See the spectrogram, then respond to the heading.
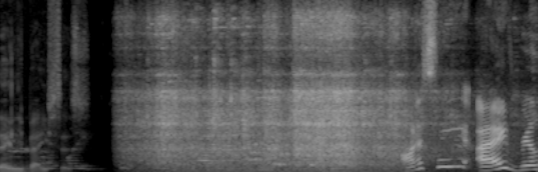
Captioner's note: kitchen movement and chatter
